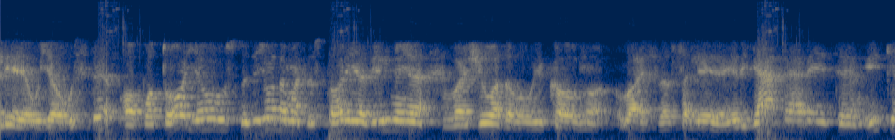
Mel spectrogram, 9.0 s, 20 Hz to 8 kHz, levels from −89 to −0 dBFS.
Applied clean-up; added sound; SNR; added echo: neural separator model SepFormer DNS4.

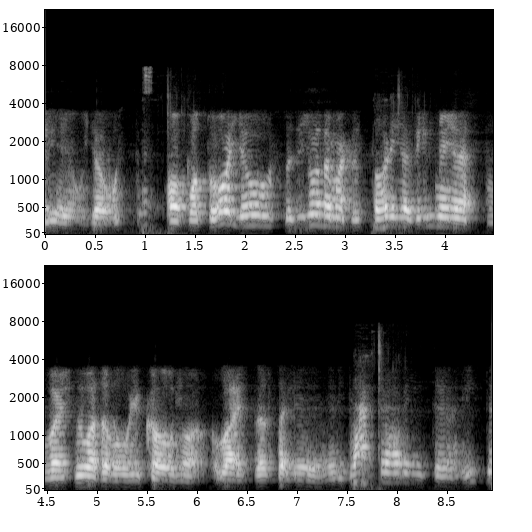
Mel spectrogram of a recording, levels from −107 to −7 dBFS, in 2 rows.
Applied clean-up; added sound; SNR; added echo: neural mask model DeepFilterNet 3.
